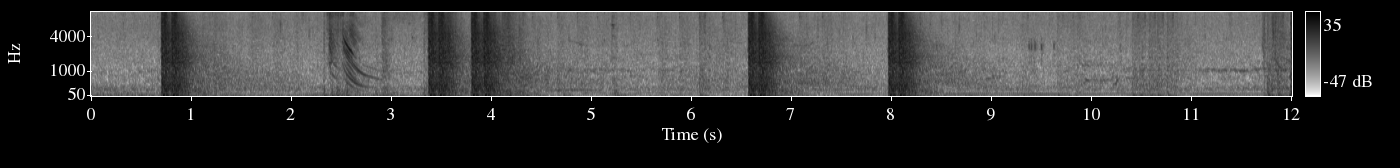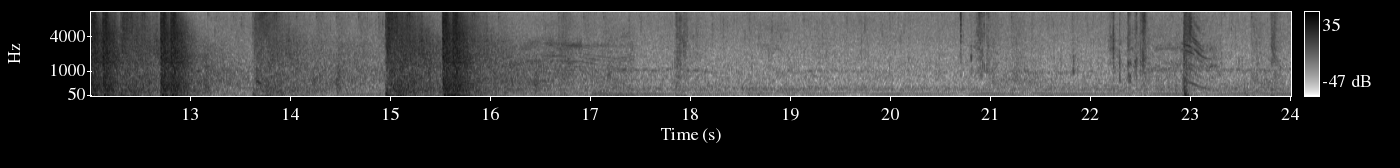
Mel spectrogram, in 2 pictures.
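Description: Rifle shots crack loudly, one after another, each with a short echo.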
